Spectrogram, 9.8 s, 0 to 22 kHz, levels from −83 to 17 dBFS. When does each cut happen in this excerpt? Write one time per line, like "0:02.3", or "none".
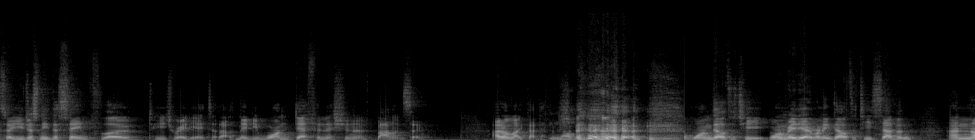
0:06.9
